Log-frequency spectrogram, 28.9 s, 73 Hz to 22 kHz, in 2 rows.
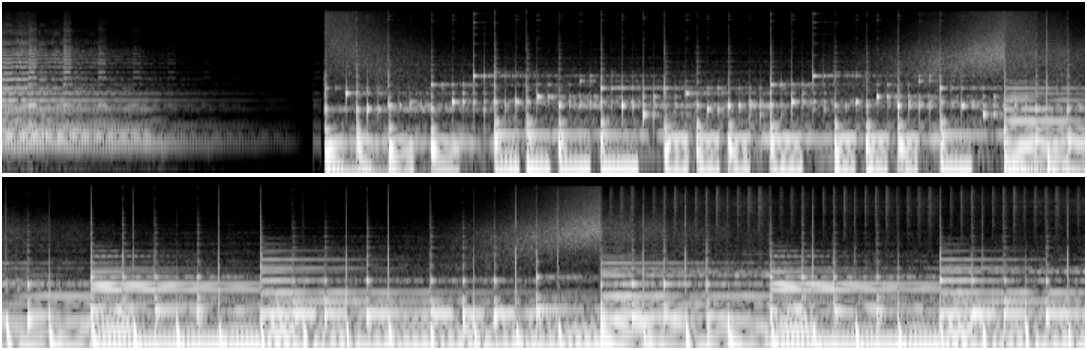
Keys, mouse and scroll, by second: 1.5 alt+middle drag, 1.8 alt+shift+middle drag, 2.1 alt+middle click, 2.7 alt+middle click, 3.0 alt+shift+middle drag, 3.5 alt+shift+middle drag, 4.0 click, 4.8 click, 5.1 click, 5.8 click, 6.4 click, 8.0 click, 8.4 click, 9.9-11.2 alt+middle drag, 11.4 alt+shift+middle click, 16.0-17.2 drag, 17.7-20.0 alt+middle drag, 20.9 alt+shift+middle click, 21.2-21.7 alt+middle drag, 22.9 alt+shift+middle drag, 23.2 alt+middle click, 24.9 alt+middle click, 25.3 alt+shift+middle click.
